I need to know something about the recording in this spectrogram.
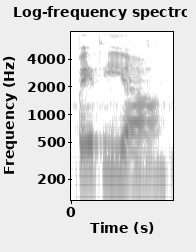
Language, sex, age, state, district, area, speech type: Sindhi, female, 30-45, Madhya Pradesh, Katni, urban, spontaneous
